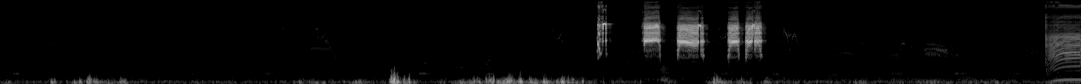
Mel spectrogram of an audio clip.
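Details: Black francolin (kala teeter) calling in Sindh, Pakistan: a loud phrase of four harsh, buzzy bursts in quick succession after low rumbling background noise, with another sharp burst at the very end.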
